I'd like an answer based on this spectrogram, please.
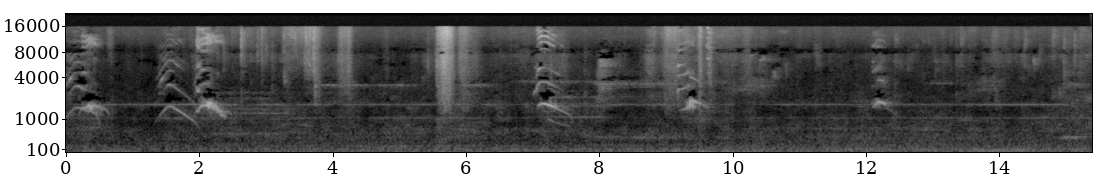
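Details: Young kittens, 20 days old, at play while learning to walk, make scattered high falling mews across the stretch, with occasional knocks and clatters between calls.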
